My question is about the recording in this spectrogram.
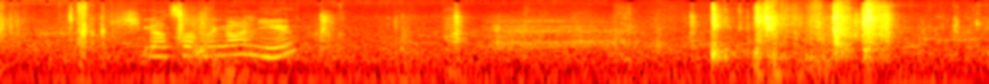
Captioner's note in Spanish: Slade suspira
